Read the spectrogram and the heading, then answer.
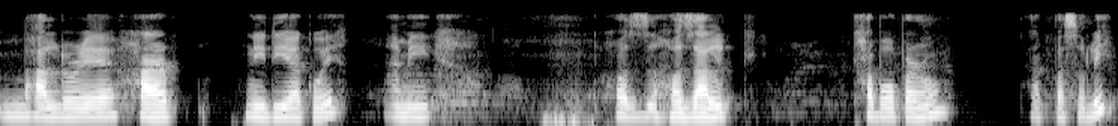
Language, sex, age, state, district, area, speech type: Assamese, female, 18-30, Assam, Sivasagar, rural, spontaneous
